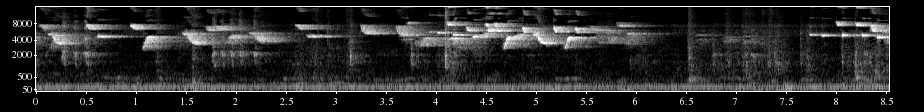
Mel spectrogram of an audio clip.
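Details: High, rapid saffron finch song from a bird positioned opposite a rival. Chains of short downslurred notes tumble over one another for about six seconds, pause, then resume near the end. A low electrical hum runs underneath.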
